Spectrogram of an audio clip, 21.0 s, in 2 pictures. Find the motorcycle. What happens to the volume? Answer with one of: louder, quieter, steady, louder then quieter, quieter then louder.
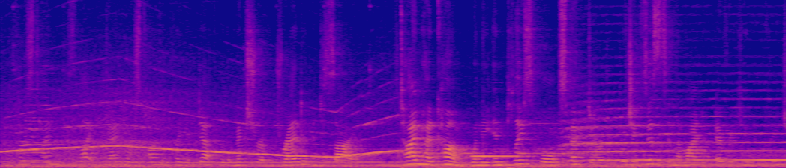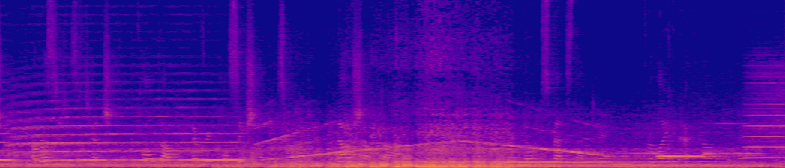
louder.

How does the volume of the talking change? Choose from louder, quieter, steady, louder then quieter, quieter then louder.
louder then quieter.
